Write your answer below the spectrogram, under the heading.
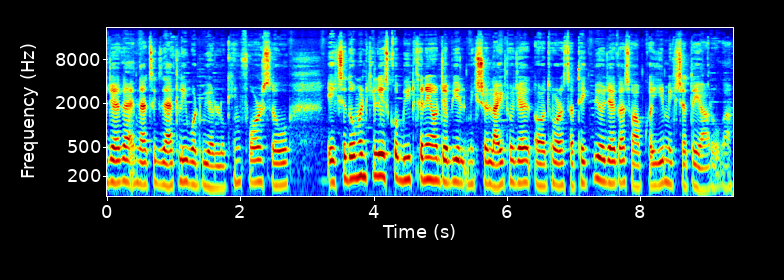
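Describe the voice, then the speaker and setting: At a moderate pace, a woman with a dark, mellow tone speaks in a fairly low pitch with monotone, flat intonation. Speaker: baking instructor. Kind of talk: tutorial.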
